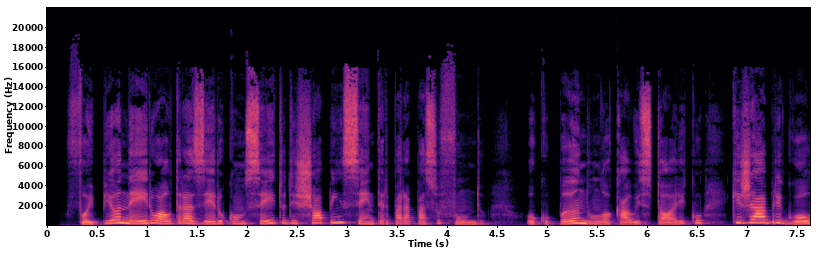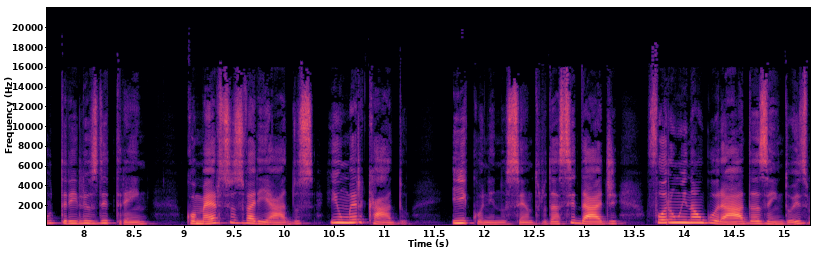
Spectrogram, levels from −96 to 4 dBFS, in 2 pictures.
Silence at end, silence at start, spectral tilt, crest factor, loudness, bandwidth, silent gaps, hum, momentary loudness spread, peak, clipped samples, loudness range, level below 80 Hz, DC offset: 0 s; 0.25 s; -3.5 dB/octave; 18 dB; -27 LUFS; 17 kHz; none; none; 11 LU; -10 dBFS; under 0.1%; 3 LU; -70 dBFS; under 0.1%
